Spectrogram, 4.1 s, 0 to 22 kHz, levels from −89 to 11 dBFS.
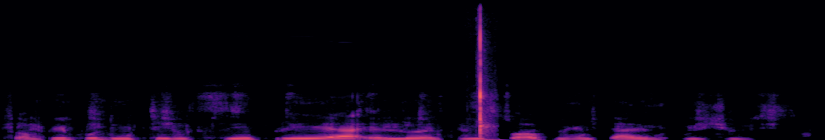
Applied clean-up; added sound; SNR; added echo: none; Finger snapping; -1 dB; none.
